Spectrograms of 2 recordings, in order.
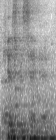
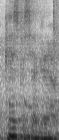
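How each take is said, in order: Both takes have the same delivery.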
